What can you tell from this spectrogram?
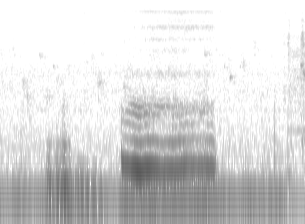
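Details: Dogs sleeping upstairs snoring back and forth, one more faintly due to distance; dog snoring.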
